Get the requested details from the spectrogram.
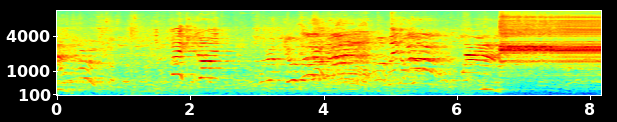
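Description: A referee slaps a wrestling mat with his hand.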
